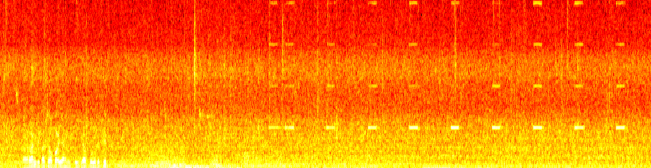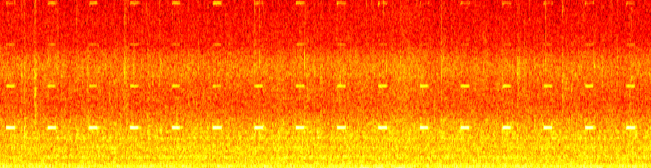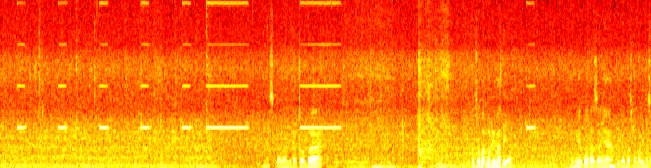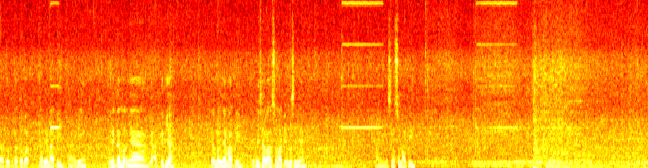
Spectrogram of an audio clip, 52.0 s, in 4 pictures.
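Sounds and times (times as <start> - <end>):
diesel engine idling: 0.0 - 31.3, 34.4 - 46.6, 48.1 - 52.0
short high-pitched beeps: 29.7 - 31.0, 32.0 - 32.9, 45.9 - 46.7, 48.6 - 49.5.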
